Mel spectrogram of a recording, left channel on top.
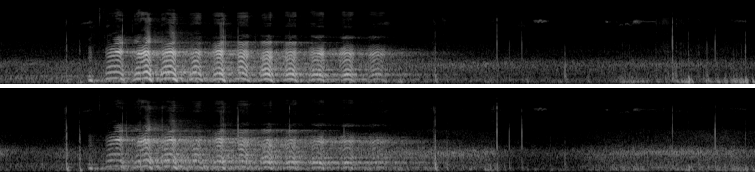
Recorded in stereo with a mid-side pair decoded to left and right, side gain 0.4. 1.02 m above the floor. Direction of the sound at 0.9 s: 50° left.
